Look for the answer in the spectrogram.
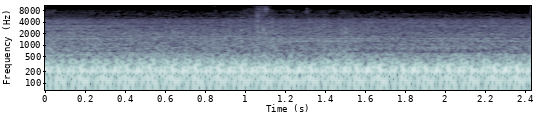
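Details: Factory Five Cobra Roadster V8 that stalled after starting, now running with the fuel pump switched on manually: an even, steady idle with a rhythmic low pulse and a faint constant fuel-pump buzz, a normal idle.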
